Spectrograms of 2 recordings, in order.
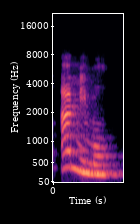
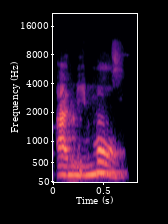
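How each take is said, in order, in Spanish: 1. La sílaba con acento es la primera. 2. La sílaba con acento es la última. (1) "con acento o tilde en la A" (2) "con acento en la última, en la última sílaba"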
